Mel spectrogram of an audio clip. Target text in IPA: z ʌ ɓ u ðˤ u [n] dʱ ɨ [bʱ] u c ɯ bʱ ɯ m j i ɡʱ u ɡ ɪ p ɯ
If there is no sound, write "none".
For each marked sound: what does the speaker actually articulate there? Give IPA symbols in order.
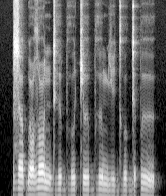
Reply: n, bʱ

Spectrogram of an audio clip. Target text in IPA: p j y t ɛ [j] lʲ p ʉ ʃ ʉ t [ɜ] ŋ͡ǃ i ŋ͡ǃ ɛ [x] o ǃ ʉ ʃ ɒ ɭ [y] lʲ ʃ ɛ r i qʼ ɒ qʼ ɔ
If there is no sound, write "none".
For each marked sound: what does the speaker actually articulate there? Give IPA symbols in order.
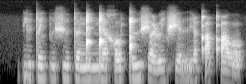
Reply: none, ɜ, χ, y

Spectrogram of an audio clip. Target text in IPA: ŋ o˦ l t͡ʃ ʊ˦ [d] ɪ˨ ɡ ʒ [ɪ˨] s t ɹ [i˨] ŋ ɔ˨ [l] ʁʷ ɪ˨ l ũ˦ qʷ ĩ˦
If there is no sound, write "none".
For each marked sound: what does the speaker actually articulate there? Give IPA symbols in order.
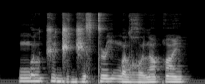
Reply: d͡ʒ, ɪ˦, i˦, l

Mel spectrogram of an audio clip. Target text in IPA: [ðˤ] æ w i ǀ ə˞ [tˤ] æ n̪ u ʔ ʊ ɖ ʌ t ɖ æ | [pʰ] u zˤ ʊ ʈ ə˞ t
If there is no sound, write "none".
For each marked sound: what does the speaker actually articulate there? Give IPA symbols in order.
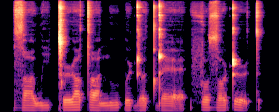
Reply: zˤ, tˤ, f

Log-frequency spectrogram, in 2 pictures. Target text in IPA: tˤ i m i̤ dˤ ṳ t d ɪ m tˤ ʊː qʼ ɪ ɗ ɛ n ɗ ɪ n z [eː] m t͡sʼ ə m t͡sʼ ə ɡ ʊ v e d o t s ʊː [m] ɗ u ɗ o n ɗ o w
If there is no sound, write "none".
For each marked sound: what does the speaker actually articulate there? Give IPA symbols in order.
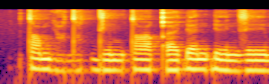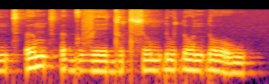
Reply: eː, m

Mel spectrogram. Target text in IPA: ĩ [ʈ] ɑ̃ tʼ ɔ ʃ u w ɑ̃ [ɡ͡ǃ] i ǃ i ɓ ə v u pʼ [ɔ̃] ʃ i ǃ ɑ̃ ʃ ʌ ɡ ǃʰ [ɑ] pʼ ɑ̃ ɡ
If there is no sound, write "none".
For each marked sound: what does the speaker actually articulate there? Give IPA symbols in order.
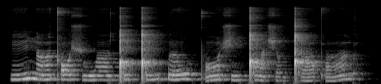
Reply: n, ǃ, ɔ̃, ɑ

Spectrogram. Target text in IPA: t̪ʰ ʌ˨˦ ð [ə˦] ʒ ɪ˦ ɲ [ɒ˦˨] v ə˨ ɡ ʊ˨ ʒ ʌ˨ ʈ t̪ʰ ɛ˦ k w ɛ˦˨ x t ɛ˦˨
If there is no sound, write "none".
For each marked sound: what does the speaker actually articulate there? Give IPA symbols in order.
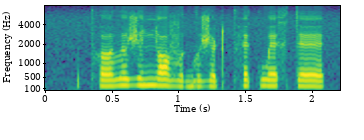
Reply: ə˦, ɒ˦˨

